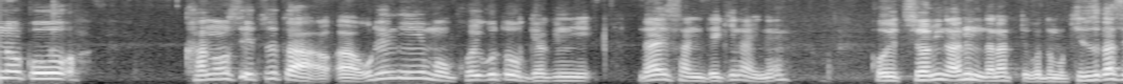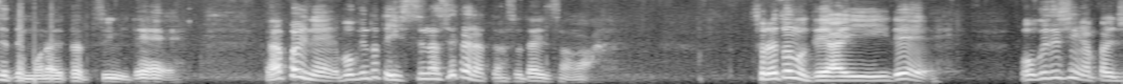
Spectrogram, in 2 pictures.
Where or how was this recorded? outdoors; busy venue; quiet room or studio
outdoors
